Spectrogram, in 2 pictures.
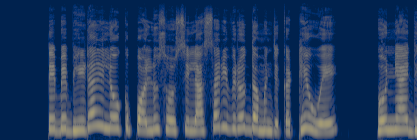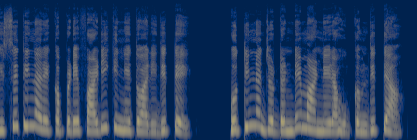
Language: Mandeali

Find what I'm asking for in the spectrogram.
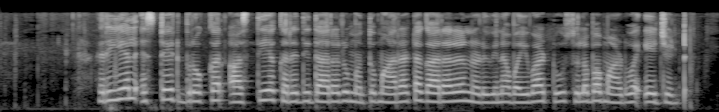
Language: Kannada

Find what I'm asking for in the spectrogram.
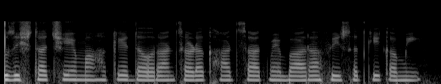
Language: Urdu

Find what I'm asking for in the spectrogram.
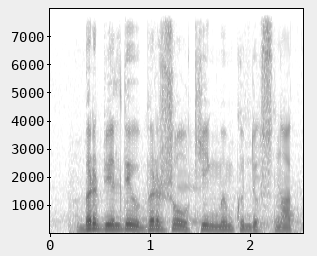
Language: Kazakh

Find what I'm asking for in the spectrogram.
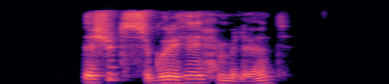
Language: Kabyle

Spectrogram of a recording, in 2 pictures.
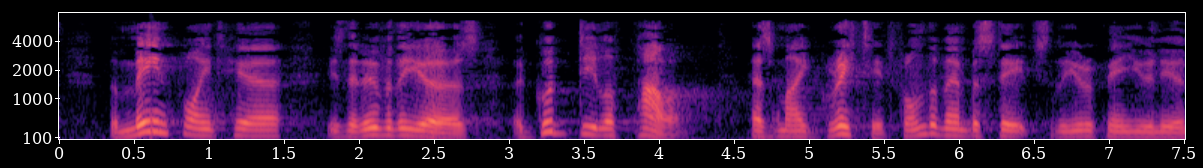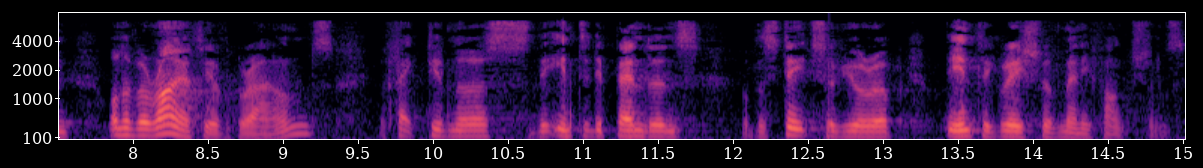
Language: English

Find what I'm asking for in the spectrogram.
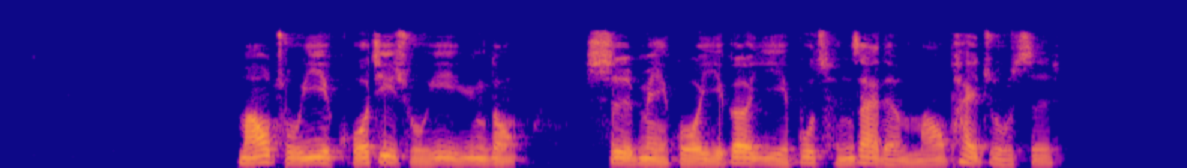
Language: Chinese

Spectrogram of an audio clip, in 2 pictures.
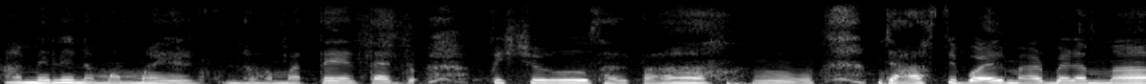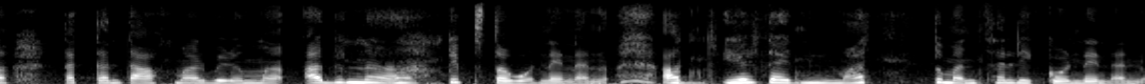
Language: Kannada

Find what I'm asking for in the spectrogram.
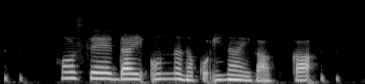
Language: Japanese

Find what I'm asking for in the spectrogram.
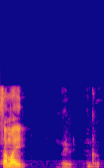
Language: Gujarati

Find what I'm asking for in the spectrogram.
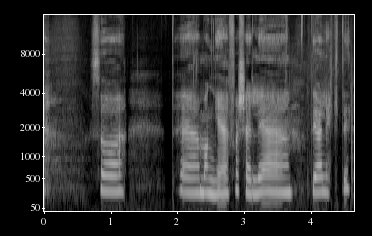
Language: Norwegian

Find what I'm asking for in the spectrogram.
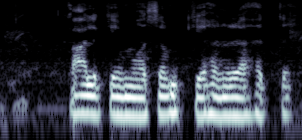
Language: Maithili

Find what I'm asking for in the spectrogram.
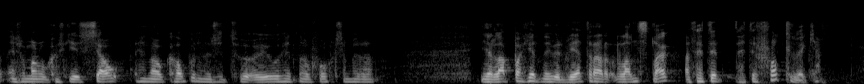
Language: Icelandic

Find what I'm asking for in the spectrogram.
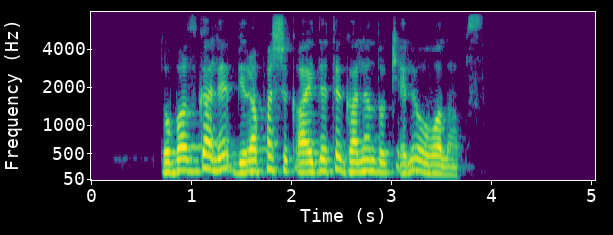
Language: Laz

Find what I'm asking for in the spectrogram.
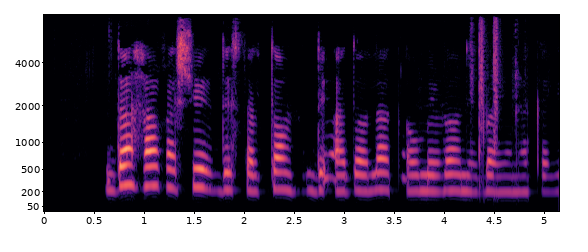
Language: Pashto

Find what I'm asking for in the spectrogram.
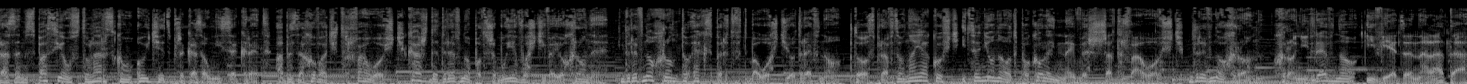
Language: Polish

